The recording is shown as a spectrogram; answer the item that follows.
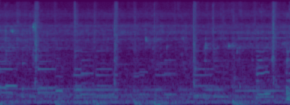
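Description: Sparkling water poured over pureed berry cubes in a glass, a continuous soft fizzing with small ticking bubble pops and faint liquid trickle, close by and steady.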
